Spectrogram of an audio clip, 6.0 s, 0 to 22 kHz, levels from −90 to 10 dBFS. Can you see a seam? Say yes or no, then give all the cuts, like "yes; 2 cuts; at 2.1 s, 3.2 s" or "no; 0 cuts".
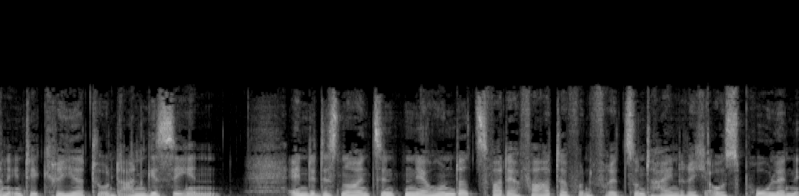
no; 0 cuts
